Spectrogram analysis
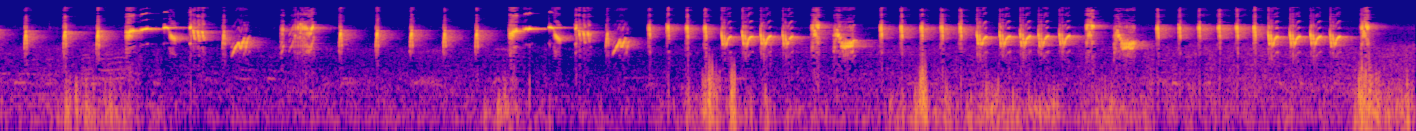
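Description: Javan bush lark in a fast, unbroken song of sharp high chips and short trills, with phrases repeated in quick runs and a few slurred whistles; faint low thumps behind.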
